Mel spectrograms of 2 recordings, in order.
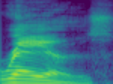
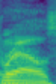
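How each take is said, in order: First: The first syllable rhymes with 'say'. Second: The first syllable rhymes with 'how'. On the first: The speaker calls it wrong. "I know it's not Rayo's" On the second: The speaker calls it right. "it's Ral's"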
